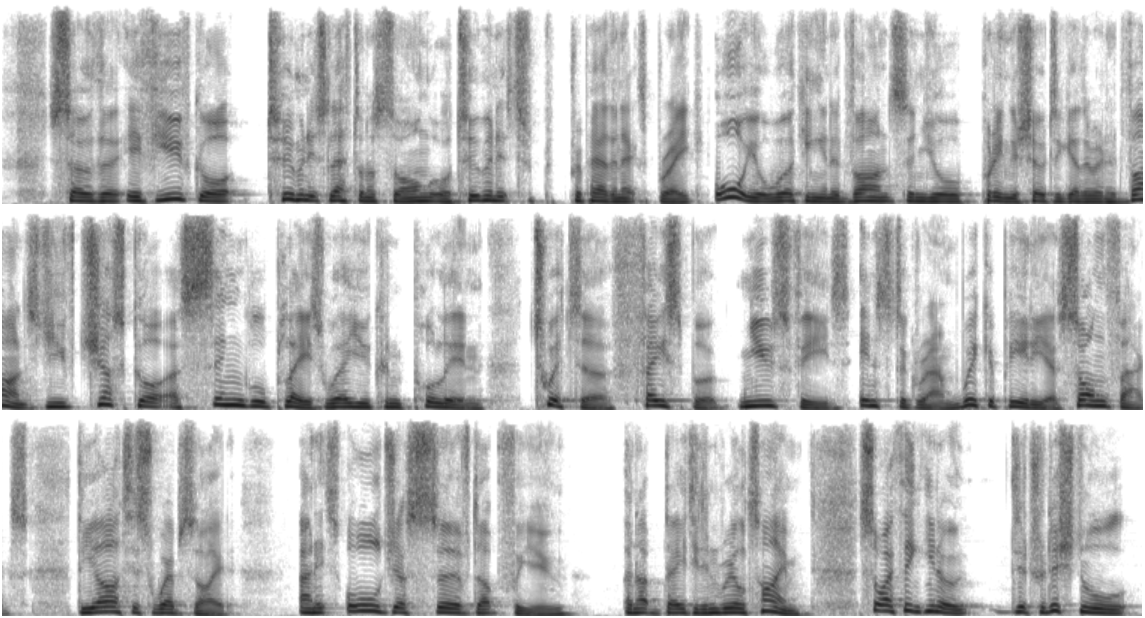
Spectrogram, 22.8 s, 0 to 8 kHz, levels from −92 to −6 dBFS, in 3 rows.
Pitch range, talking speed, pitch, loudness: 130-180 Hz, 195 wpm, 145 Hz, -24 LUFS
